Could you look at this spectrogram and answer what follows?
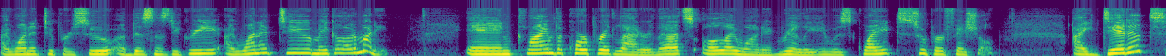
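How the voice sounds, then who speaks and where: Speaking at a moderate pace with a Spanish accent, the voice shows ordinary pitch variation. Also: woman, fairly high pitch for a woman. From Costa Rica. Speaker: spiritual mentor and channeler. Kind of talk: interview. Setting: podcast interview.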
